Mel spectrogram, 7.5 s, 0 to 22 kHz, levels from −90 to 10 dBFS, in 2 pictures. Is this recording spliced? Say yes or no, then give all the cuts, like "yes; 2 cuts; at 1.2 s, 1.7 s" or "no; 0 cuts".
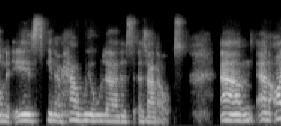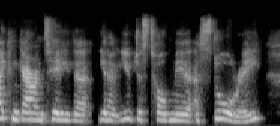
no; 0 cuts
